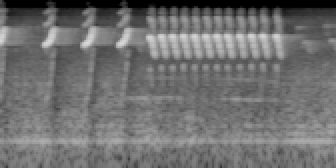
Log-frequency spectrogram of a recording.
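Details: Konin song opening with three sharp, high downslurred chirps, followed by a rapid, even series of about twelve bright, ringing notes, and fading out in a thin trailing whistle.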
